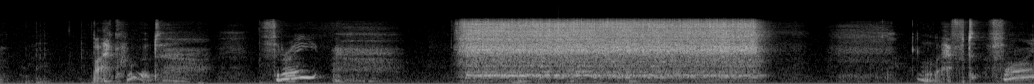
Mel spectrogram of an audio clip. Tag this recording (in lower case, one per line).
male speech
speech
monologue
